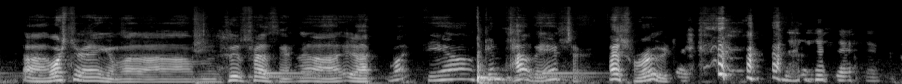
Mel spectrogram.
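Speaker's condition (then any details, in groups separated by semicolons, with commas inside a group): Ataxia; may slur speech, may sound drunk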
